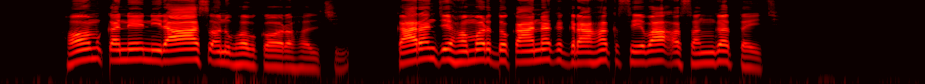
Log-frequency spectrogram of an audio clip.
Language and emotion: Maithili, sad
